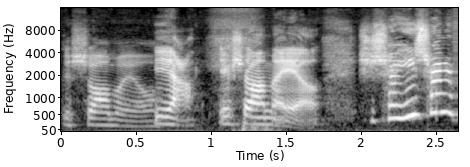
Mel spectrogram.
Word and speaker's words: Ishamael: Ishamael.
